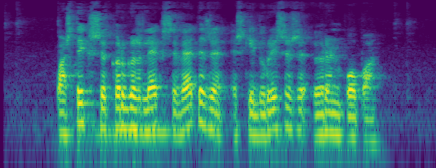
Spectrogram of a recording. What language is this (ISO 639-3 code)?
mrj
